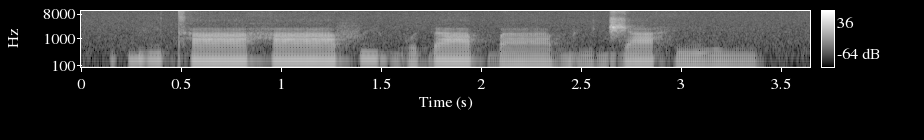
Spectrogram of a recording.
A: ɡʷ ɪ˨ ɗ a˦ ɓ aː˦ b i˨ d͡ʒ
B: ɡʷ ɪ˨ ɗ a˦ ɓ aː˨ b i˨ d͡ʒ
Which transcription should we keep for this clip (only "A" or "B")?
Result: B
